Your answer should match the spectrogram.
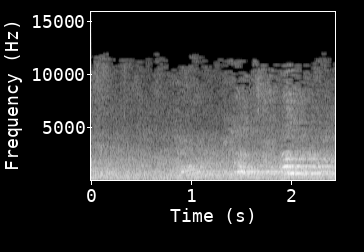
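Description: A small dog barking in a few short, high barks as it runs an agility course, the loudest near the end.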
